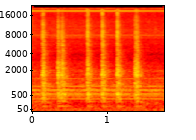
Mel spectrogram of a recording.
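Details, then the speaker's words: IBM XT 5160 booting after replacing the two bad tantalum capacitors on the floppy controller: crisp, evenly spaced floppy seek ticks, about five a second, over a quiet hum; the drive steps cleanly and reads normally. "And it boots. Well, that was kind of interesting. Never had this happen before."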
